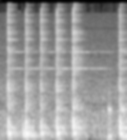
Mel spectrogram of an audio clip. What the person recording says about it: tap it on the bottom, and if it sounds hollow, it's done, which it does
